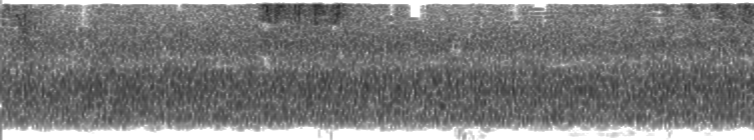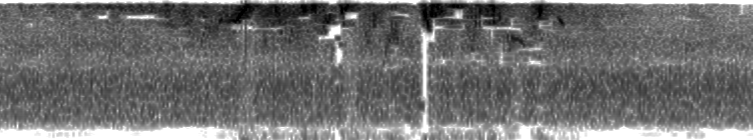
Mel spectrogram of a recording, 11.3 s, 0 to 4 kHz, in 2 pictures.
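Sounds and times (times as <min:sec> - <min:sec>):
background hiss: 0:00.0 - 0:11.3
Dunnock song, Prunella modularis, thin high twittering: 0:01.9 - 0:02.7, 0:04.8 - 0:10.3.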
